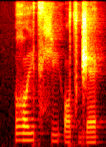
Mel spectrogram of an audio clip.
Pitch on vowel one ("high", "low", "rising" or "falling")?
high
